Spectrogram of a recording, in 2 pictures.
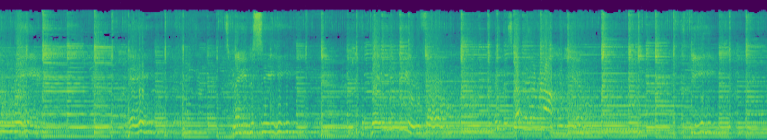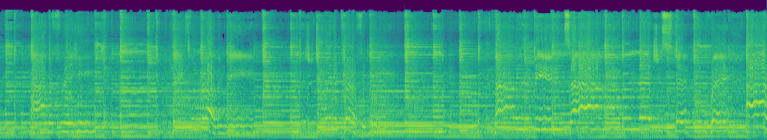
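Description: A woman singing a song while strumming her own acoustic guitar accompaniment, played live.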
